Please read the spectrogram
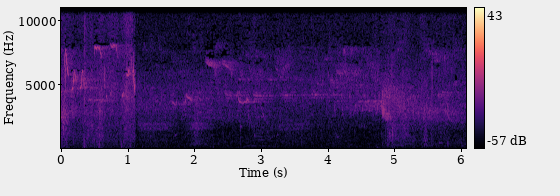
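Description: Footsteps crunching on the leaf litter of a forest path for about the first second, stopping suddenly. Then quiet forest ambience with a couple of faint bird calls.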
